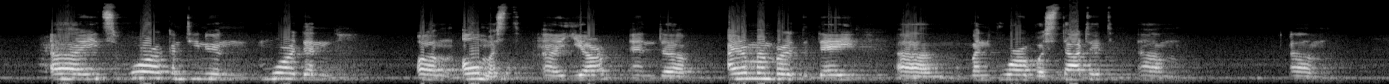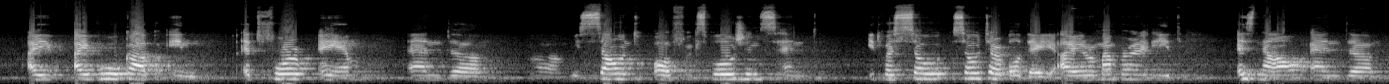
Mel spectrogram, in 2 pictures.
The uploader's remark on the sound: The following is a recording of a panel titled Grit City Stories: The Untold Tales of Tacoma.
